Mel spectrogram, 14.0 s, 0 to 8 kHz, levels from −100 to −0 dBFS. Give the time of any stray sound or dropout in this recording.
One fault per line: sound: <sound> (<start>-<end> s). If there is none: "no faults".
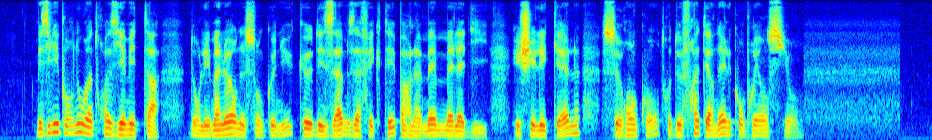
no faults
